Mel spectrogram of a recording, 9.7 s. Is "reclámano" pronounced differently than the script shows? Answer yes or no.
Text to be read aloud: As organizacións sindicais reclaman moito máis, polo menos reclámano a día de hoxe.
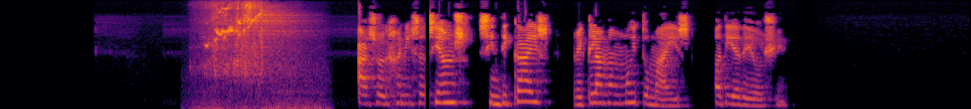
yes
